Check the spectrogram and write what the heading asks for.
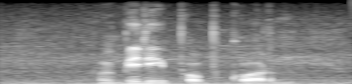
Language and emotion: Russian, neutral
